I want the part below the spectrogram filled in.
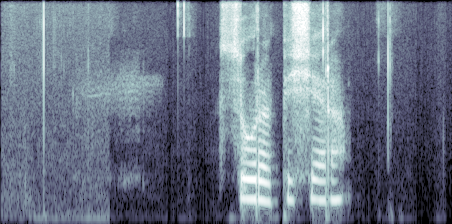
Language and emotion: Russian, neutral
